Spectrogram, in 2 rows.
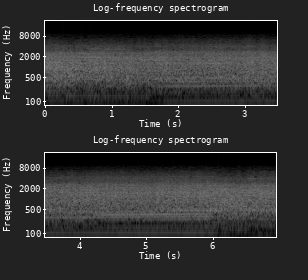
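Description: Wind rushing over the microphone of a TVS Apache RTR 200 4V motorcycle at road speed, ridden in Rainy mode. The single-cylinder engine's steady note shows through from about two seconds in until near the end.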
